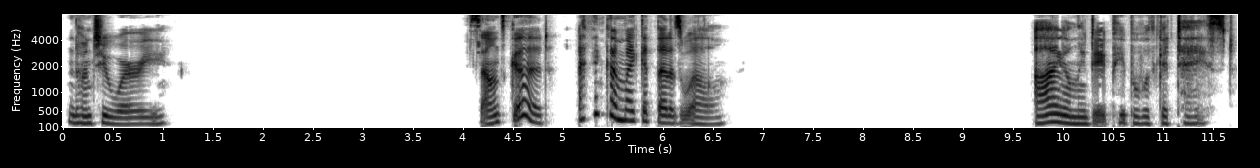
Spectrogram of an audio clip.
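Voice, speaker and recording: A woman's voice: mid-range voice, gravelly, dry recording, clean studio sound. A woman playing a confident, doting young mafia boss girlfriend in an intimate, teasing ASMR romantic roleplay. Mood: generous, confident. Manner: playful teasing, intimate one-sided conversation.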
